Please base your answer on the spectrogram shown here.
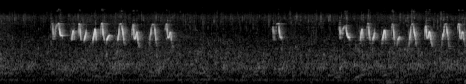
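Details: Cetti's warbler singing in Axios Delta National Park near Thessaloniki, Greece, where little egrets rest: loud, explosive bursts of fast, high, repeated notes, one lasting over a second, a single short note, then another burst.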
